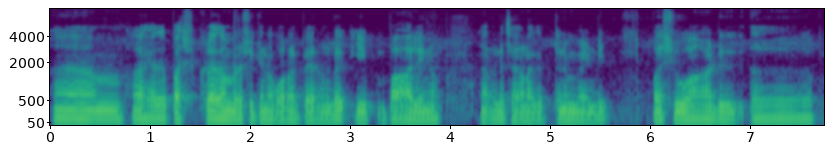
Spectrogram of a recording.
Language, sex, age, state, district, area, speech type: Malayalam, male, 18-30, Kerala, Kozhikode, urban, spontaneous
